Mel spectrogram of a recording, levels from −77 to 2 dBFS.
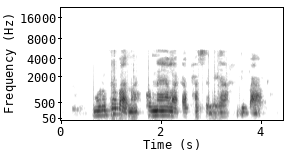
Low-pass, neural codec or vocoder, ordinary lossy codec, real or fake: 5.4 kHz; codec, 24 kHz, 3.1 kbps, DualCodec; MP3, 32 kbps; fake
